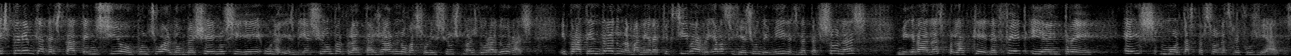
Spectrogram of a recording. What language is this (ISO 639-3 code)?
cat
